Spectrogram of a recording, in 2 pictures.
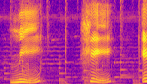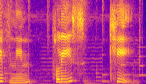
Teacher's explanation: La E también suena como I española prolongada en monosílabos o cuando va seguida de consonante y E final muda o en diptongos con la A, la E y la Y.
